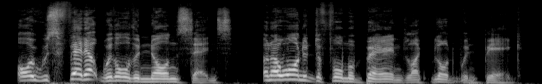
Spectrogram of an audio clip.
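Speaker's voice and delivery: put-on silly British accent, belted. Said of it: "can you please do it in um in a in a silly British accent".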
